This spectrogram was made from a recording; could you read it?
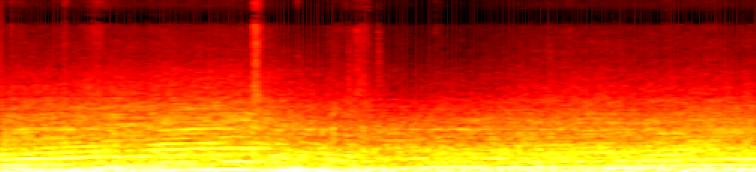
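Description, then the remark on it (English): A sports car engine revs loudly while driving at legal street speeds on a slightly curvy road, its throaty pitch climbing and easing through the gears in a continuous, rumbling stream with no one talking. “Like, it gives you like so much character. Like the engine sounds, the inputs, like just everything.”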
